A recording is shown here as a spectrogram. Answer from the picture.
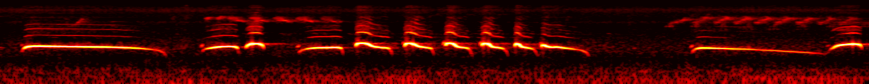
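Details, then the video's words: Green pigeon giving clear, pure whistles: a long level note sliding down, then a run of short rising-and-falling whistles at an uneven pace, and a final long note sinking steadily before a brief high rise. Faint low background rumble. "suab nquab ntsuab quaj zoo tiếng cu xanh keu"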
